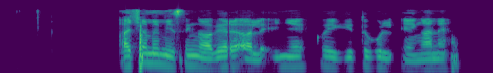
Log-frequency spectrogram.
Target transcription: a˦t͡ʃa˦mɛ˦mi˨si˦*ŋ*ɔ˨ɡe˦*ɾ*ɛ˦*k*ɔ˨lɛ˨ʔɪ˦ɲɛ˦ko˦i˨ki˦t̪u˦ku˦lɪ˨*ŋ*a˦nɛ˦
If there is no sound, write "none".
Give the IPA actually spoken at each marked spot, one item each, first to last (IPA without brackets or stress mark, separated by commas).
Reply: ŋ, ɾ, none, ŋ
